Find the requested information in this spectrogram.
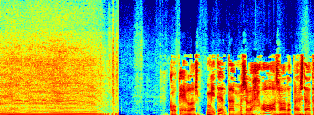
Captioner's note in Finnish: Moottorin ääntä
